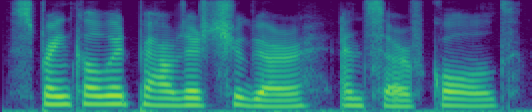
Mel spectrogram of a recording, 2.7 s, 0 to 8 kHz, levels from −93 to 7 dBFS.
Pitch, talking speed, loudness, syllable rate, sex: 190 Hz, 160 wpm, -16 LUFS, 4.9 syllables/s, female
